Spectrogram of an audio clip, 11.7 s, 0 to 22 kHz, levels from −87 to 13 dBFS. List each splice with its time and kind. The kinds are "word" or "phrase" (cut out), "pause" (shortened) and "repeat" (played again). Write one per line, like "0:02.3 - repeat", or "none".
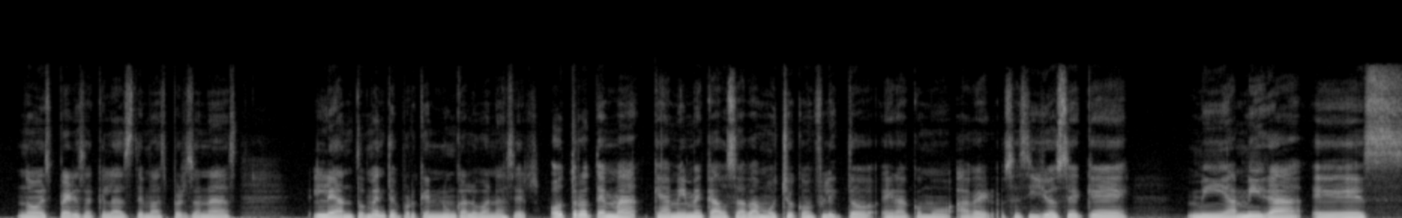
none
